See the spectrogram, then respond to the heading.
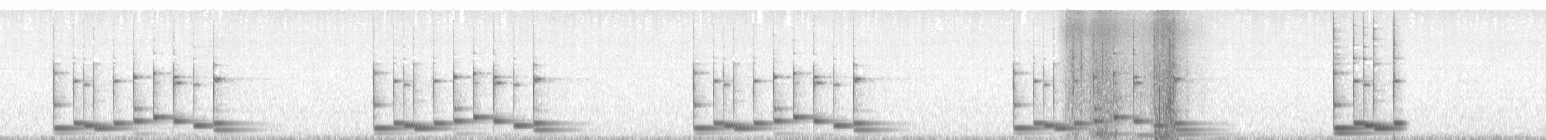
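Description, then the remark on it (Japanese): A phone's melodic ringtone repeats in several short bursts of chiming tones, clear, with a brief clatter near the end as the call is picked up. “もしもしやっと電話出てくれた”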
